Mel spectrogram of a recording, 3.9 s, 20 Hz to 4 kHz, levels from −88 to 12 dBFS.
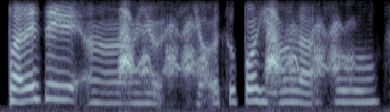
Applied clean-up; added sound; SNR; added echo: neural diffusion model UNIVERSE++.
